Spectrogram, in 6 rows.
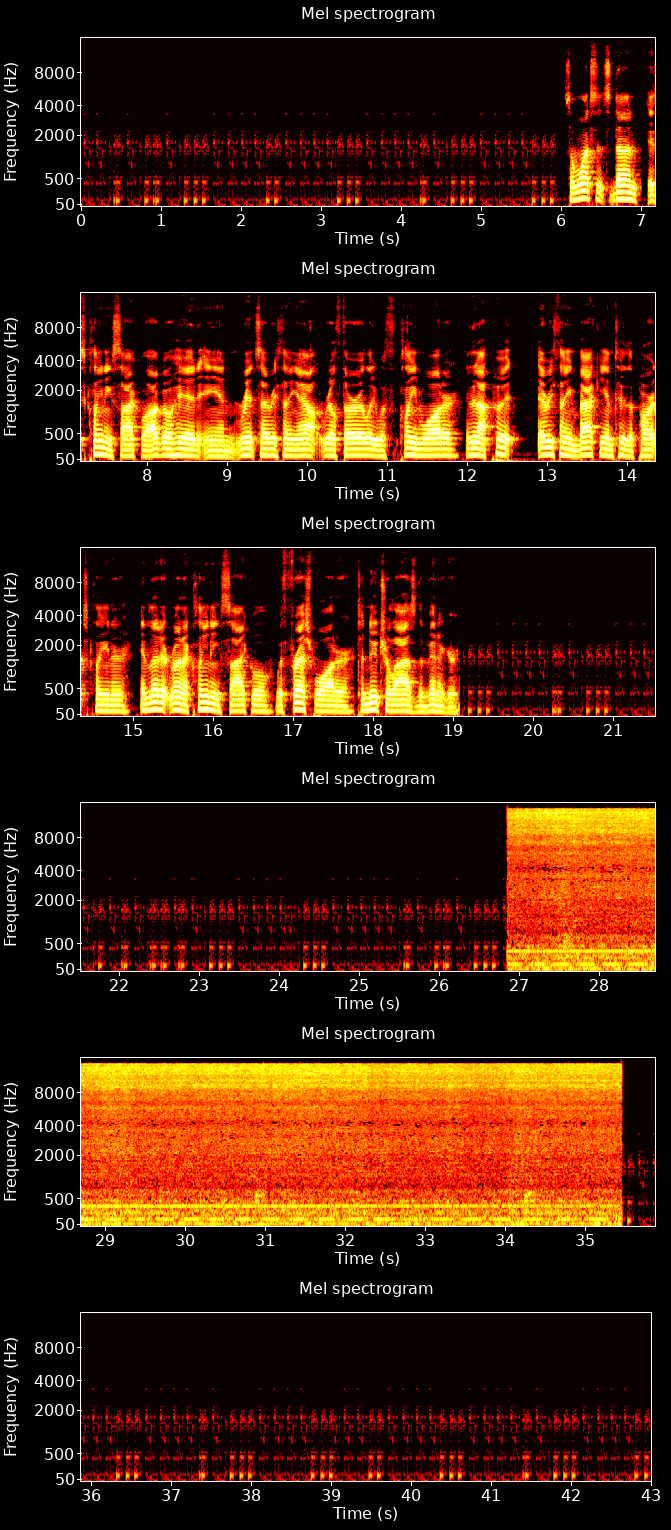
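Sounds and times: ultrasonic cleaner hissing and humming: 26.9s - 35.5s.

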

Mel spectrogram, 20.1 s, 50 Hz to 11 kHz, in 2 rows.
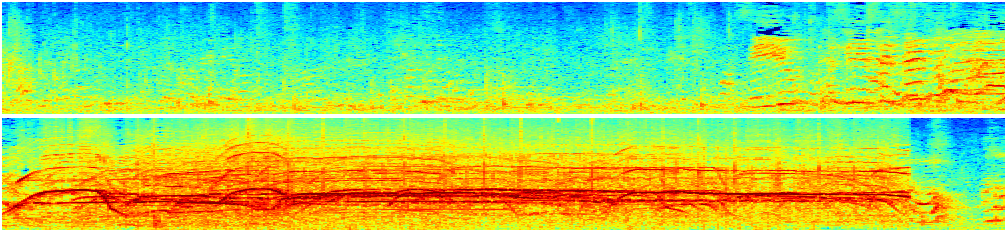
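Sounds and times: crowd cheering and shrieking: 9.5s - 19.2s.

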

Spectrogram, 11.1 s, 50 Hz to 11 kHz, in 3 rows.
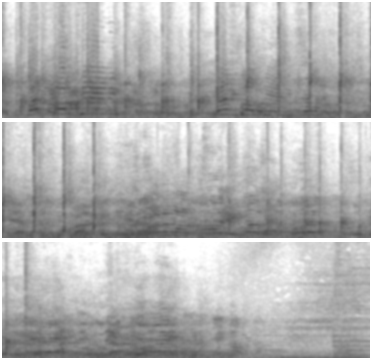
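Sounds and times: people talking: 0.2s - 10.1s.

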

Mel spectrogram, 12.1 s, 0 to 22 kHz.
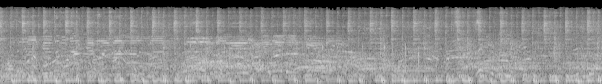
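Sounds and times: crowd voices: 0.0s - 12.0s
loud music with steady beat: 0.0s - 12.0s.

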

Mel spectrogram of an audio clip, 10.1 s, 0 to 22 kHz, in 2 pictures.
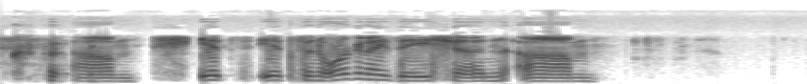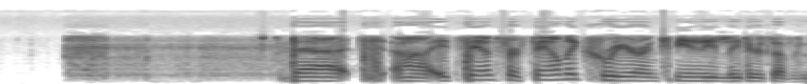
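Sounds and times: person's voice: 0.0s - 3.8s, 6.7s - 10.0s
telephone line hiss: 5.4s - 6.8s.

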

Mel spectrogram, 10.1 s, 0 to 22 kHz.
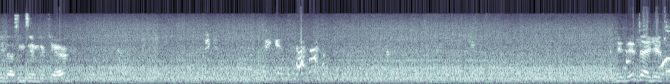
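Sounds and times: ship machinery rumble and hiss: 0.0s - 10.0s.

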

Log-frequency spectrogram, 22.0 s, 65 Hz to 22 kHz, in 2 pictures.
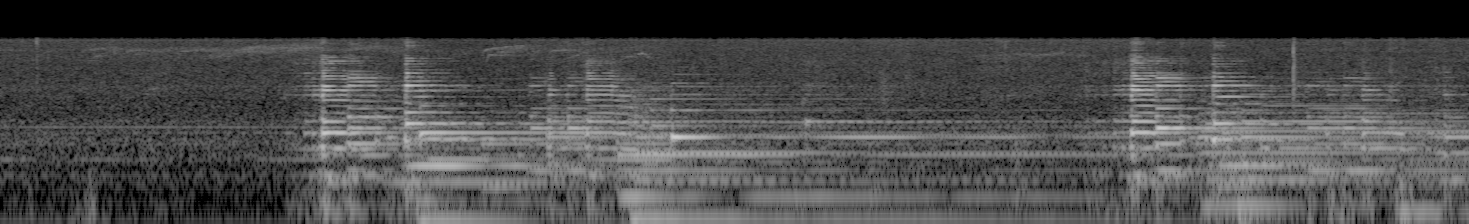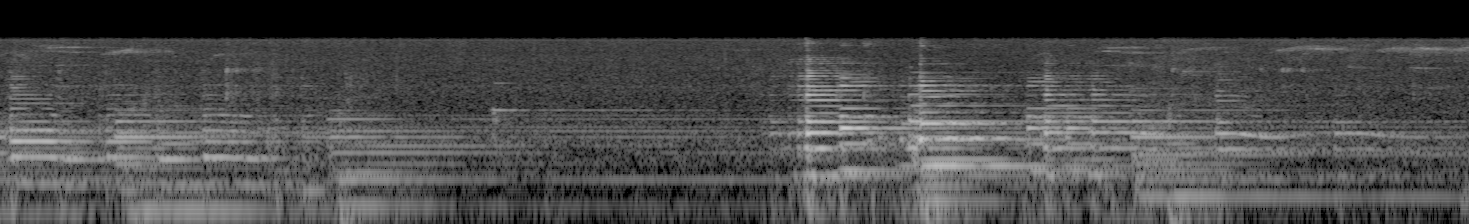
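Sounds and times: plucked oud notes: 2.4s - 14.4s, 16.9s - 22.0s
deep sustained low notes: 2.4s - 22.0s.

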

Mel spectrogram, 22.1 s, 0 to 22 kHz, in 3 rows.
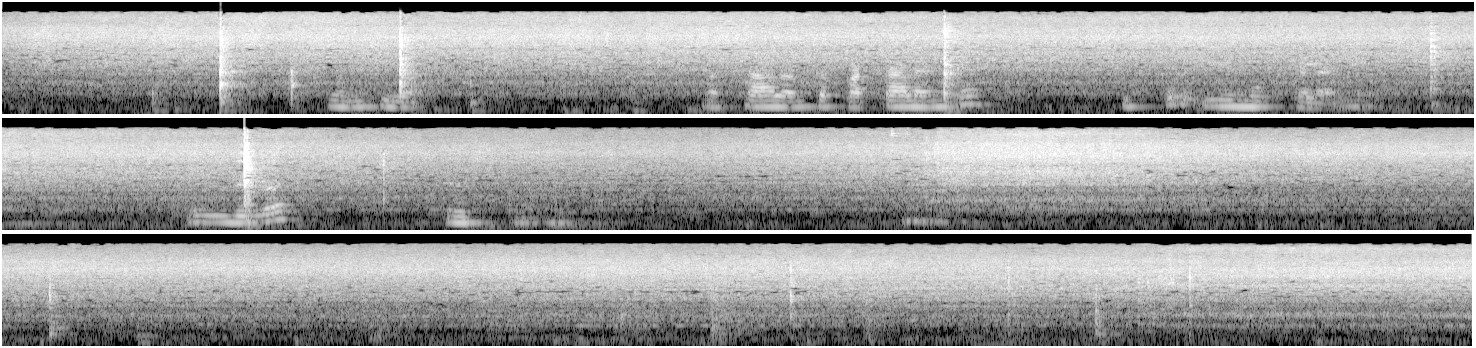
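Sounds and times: food sizzling in a pot: 0.0s - 22.0s.

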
